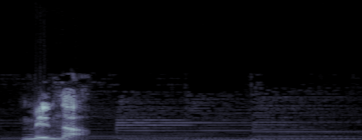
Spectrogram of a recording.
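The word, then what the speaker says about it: من: Le mot marron, se prononce, mena.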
